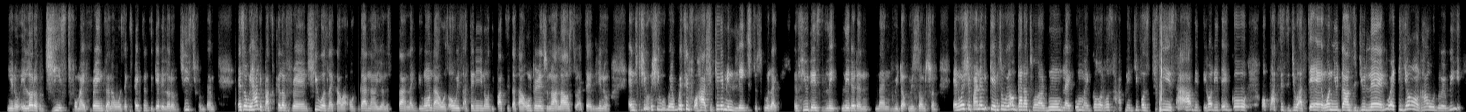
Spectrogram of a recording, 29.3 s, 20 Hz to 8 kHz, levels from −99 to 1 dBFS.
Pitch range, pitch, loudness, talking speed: 145-205 Hz, 170 Hz, -22 LUFS, 250 wpm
